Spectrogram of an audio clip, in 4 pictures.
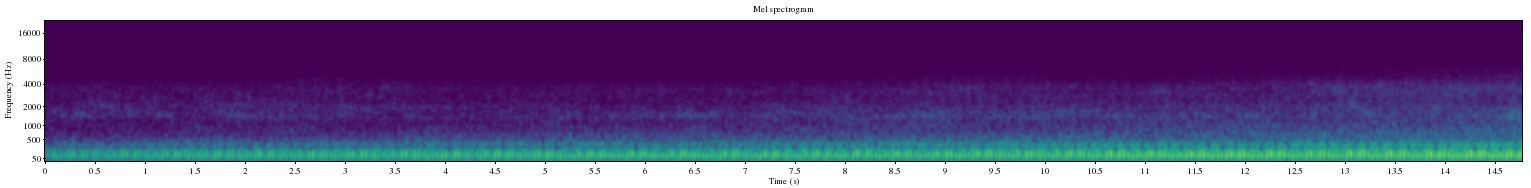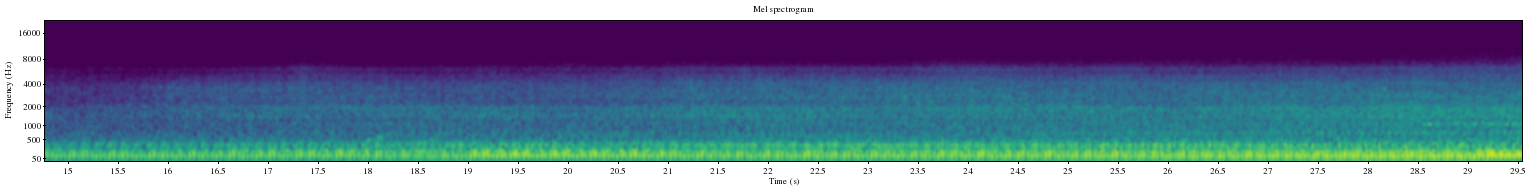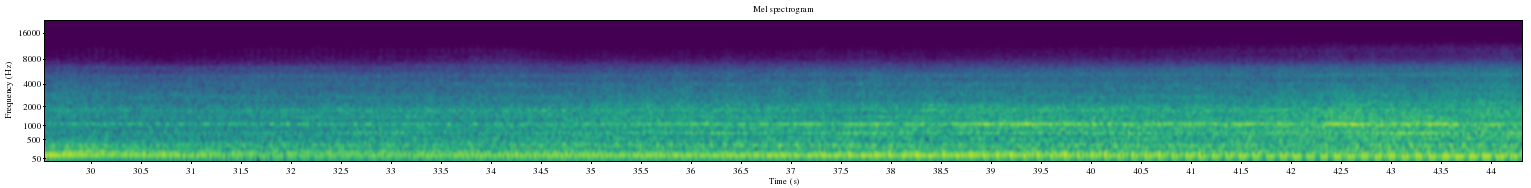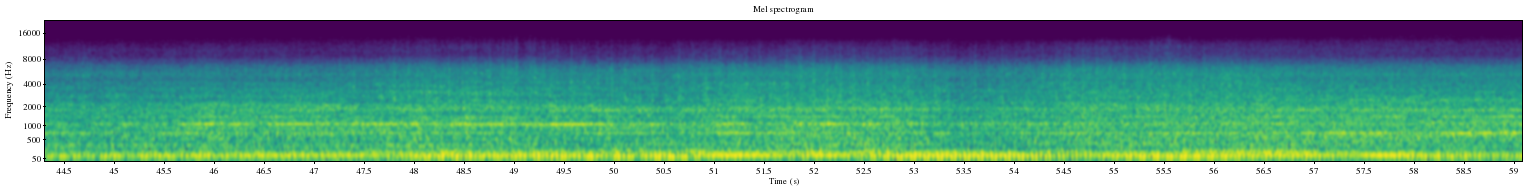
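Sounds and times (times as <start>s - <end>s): diesel locomotive engine running: 0.0s - 59.0s.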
